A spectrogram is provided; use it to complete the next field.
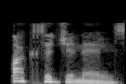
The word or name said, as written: oxygenase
